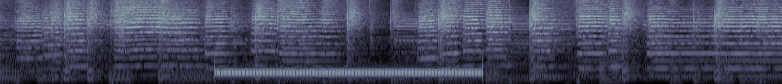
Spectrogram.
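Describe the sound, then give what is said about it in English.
A single steady phone tone, like a ringback or dial tone, sounds for about two seconds as a call is placed, over continuous background music, loud and clear. “So let's turn this music down a little bit here, and let's give her a call right now. Let's see if we can't get her on the phone.”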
